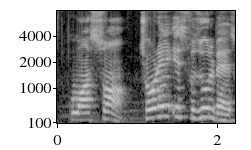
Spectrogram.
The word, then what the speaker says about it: croissant: तो खैर इस ब्रेड के सही प्रोनाउंसिएशन होती है कुआस। छोड़े इस फिजूल बहस को। हमने तो इस मजेदार ब्रेड को चाय में ही डुबोकर खाना है। अब वो क्रोसाट हो, क्रोस हो या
